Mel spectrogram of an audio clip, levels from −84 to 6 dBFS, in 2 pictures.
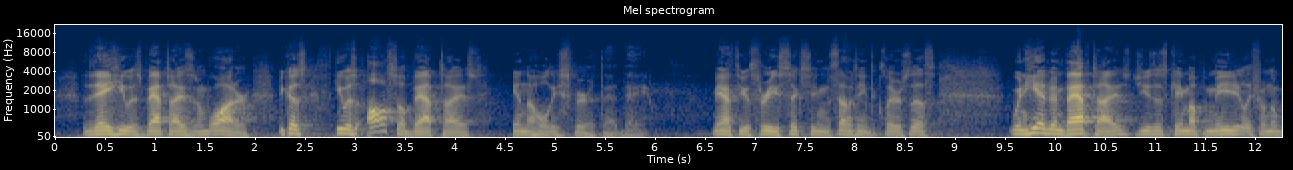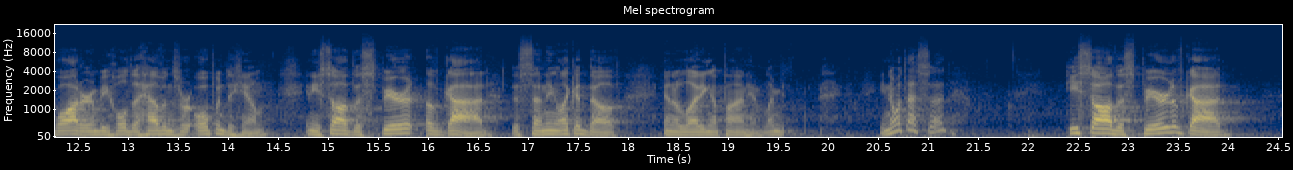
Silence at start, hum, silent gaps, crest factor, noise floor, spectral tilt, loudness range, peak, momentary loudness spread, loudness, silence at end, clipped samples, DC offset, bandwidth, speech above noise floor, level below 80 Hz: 0.15 s; none; none; 24 dB; -55 dBFS; -6.5 dB/octave; 8 LU; 0 dBFS; 15 LU; -22 LUFS; 0.45 s; under 0.1%; under 0.1%; 12 kHz; 32 dB; -46 dBFS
